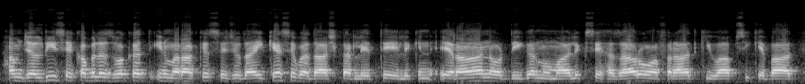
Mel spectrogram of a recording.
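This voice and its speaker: A man reads a religious ruling aloud in a formal, measured voice and recites Arabic verses along the way. His voice is smooth and resonant and sits a little higher than usual. The recording is slightly muffled and lo-fi. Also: flat delivery, a bit bright. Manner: formal and measured, with occasional slips and restarts; recites Arabic scripture passages. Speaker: voice-over reader for a religious channel.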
